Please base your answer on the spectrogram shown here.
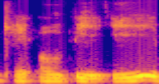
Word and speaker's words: Kobe: I am very proud of my hometown of Kobe, Japan, K-O-B-E, pronounced Kobe.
